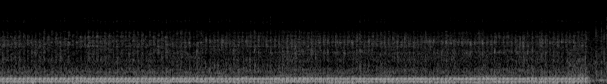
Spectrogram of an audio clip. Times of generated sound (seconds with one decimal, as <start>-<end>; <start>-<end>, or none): 1.7-5.4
